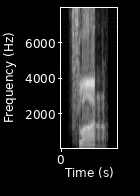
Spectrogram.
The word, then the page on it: flyer: British English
